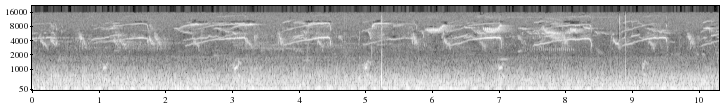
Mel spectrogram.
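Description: High-pitched bird calls repeated about once or twice a second, each a quick upward flick then a falling sweep, over a steady low hum.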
